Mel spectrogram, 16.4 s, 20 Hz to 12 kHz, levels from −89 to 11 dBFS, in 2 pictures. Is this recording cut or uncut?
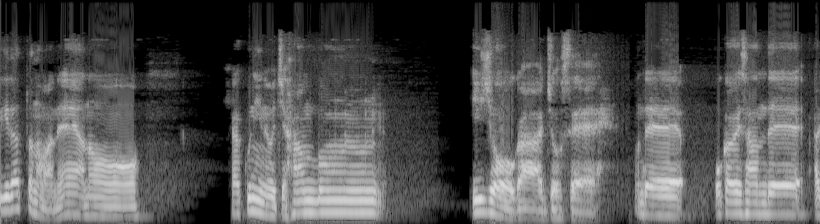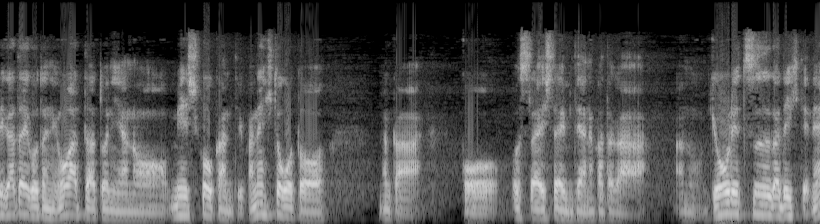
cut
